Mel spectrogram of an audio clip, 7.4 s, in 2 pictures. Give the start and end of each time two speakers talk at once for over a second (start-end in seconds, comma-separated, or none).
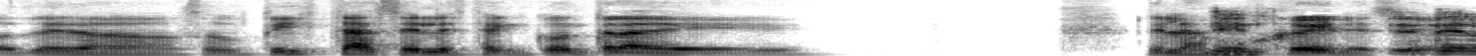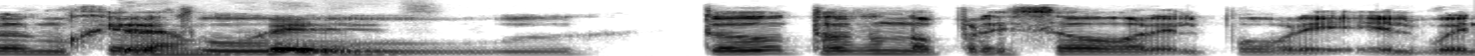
3.0-4.8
